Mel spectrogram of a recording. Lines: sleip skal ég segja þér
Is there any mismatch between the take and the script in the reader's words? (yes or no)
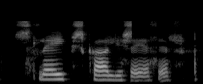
no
